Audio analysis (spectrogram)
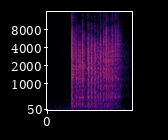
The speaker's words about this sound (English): Give me a D6 for a flaw.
